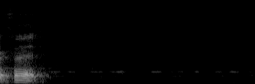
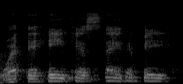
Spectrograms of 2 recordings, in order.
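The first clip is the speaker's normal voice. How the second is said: much higher, softer, an indignant wife's voice; offended wife; 11 semitones higher, 7 dB quieter than usual. Retold or imitated. Wife overhearing the insult on the phone, high indignant mock voice.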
